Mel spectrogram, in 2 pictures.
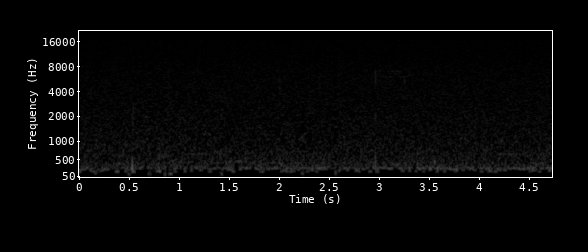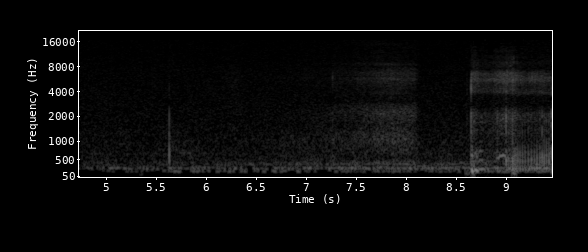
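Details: Beowulf the cat snoring while asleep, less intensely than usual: a soft, low, steady rasp that repeats quickly and evenly in a quiet room, with a brief rustle near the end.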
